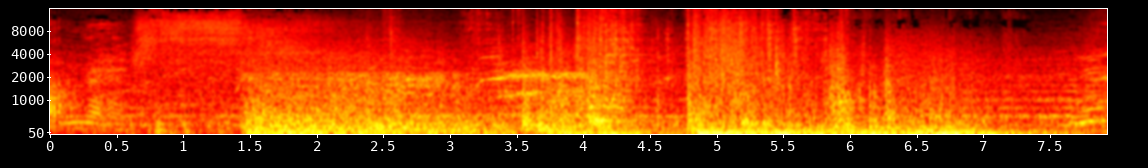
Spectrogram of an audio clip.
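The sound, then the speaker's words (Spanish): Restless horses neighing and whinnying in a tense film scene, their calls mixed into a dense, noisy backdrop with heavy rumbling booms that swell in loud bursts; some voices may also be present. “Uno de los caballos inquietos finalmente rompe la puerta y en su ida golpea al padre de Emily.”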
